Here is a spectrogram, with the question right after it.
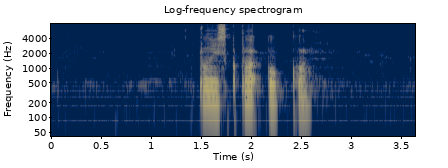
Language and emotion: Russian, neutral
